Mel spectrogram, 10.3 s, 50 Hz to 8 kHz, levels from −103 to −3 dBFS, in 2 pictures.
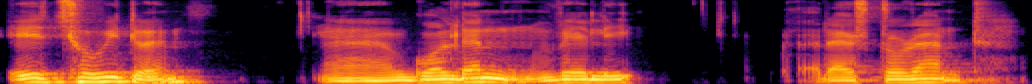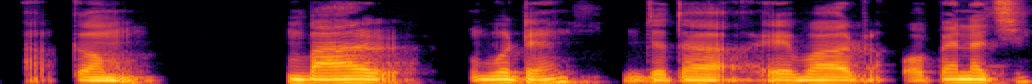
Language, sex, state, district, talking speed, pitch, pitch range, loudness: Bengali, male, West Bengal, Jalpaiguri, 80 wpm, 115 Hz, 100-115 Hz, -16 LUFS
